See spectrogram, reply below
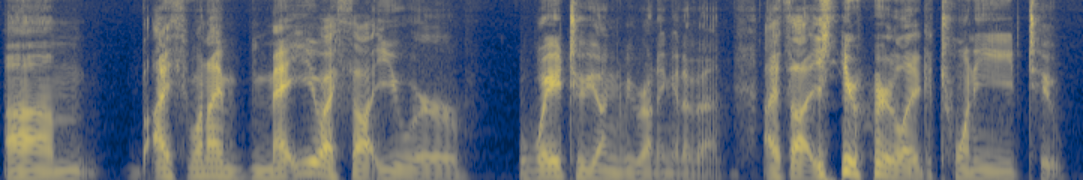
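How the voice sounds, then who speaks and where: A young man of eighteen talks casually among friends. His voice is low and sounds older than his age, recorded very dry, and he often stumbles back over his opening words. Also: animated, normal speed, no room sound. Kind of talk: casual chat.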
